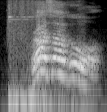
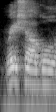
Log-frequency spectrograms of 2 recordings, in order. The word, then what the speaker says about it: Ra's al Ghul: Ra's al Ghul. Ra's al Ghul in the cartoon, but Ra's al Ghul, I think it's actually pronounced, means head of the demon, or the demon's head.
